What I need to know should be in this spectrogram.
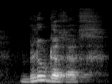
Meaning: bloody (physical sense only), sanguinary (frequently connoting gore and gruesomeness)
- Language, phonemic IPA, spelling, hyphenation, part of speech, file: Dutch, /ˈblu.də.rəx/, bloederig, bloe‧de‧rig, adjective, Nl-bloederig.ogg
